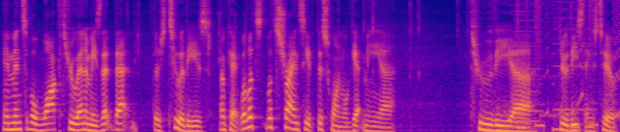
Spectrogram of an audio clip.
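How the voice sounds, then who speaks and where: The host of a gaming and faith channel talks to himself while playing, mixing casual gameplay commentary with devotional talk as if thinking aloud. His mid-range voice is expressive and at normal speed, with faint music behind it.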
